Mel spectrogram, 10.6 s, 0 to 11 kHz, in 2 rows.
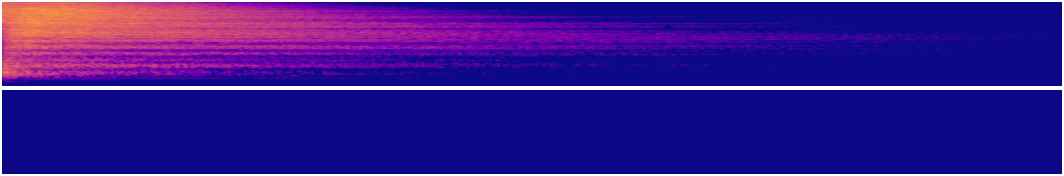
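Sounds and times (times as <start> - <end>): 
ride cymbal on a Gretsch drum kit: 0.0 - 2.4.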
